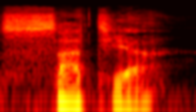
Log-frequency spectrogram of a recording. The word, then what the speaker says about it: Satya: And before Dreadnought writes in, I believe he works for Microsoft, it's pronounced Satya. – Satya.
